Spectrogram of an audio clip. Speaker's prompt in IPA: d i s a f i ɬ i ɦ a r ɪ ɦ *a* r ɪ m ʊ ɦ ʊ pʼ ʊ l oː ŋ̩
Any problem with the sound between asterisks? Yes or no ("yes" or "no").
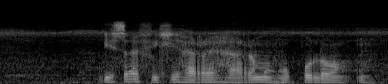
no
